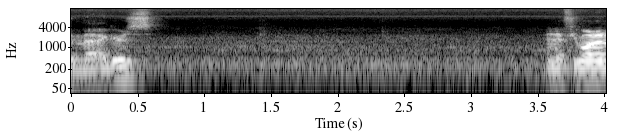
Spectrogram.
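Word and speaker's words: Magrs: stardust and snow by paul m-a-g-r-s maggers i don't want to be disrespectful and mispronounce it so it looks like it's probably maggers and if you want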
